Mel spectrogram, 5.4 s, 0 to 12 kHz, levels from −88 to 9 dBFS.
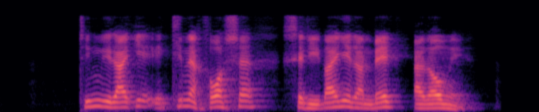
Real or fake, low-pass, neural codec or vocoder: fake; 7.2 kHz; codec, 16 kHz, 0.5 kbps, FunCodec, trained on Chinese and English, 25 frames a second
